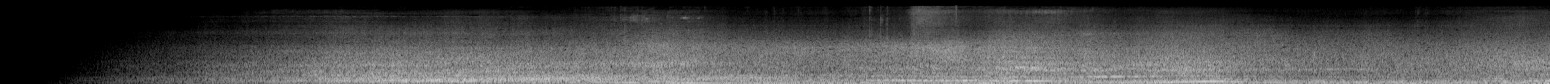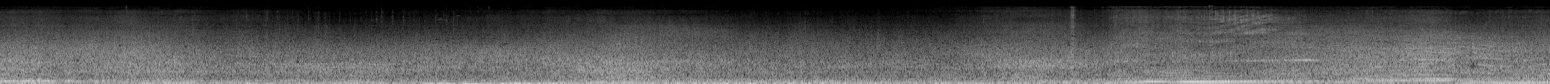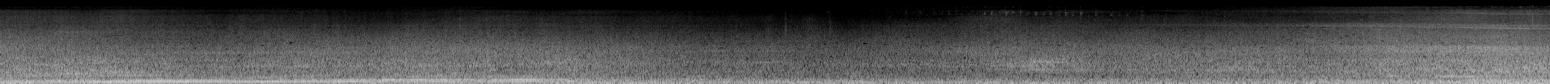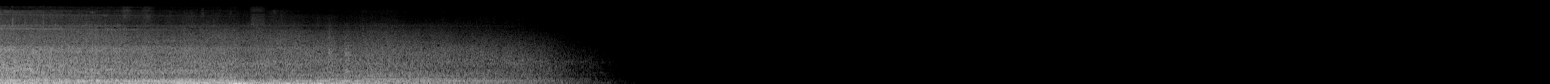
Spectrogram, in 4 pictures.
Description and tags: Traffic mel 2
field-recording, italy, main-street, traffic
